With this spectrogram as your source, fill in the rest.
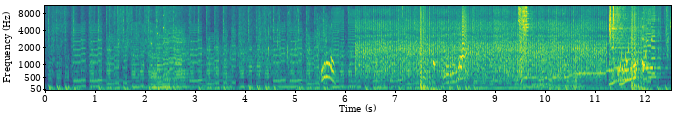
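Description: Honking duck calls from the video game Scrabdackle repeat in short, loud bursts over steady game music, with a rising squawk now and then standing out from the backing.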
